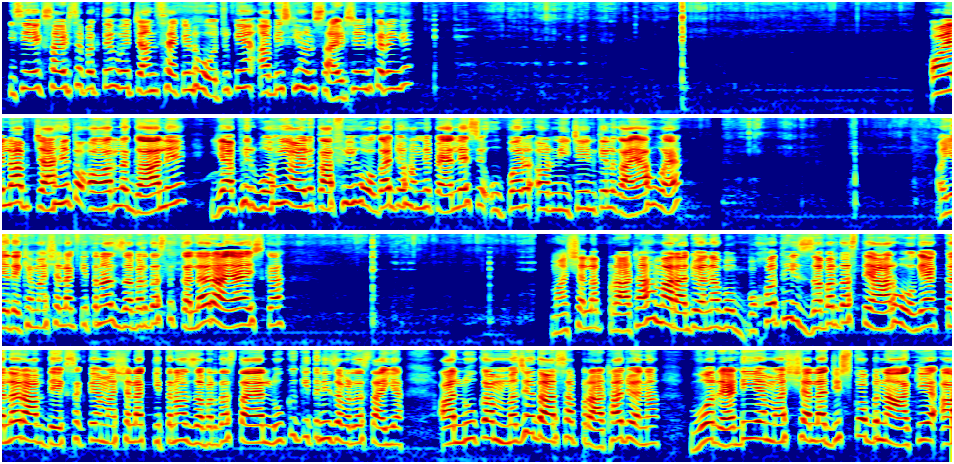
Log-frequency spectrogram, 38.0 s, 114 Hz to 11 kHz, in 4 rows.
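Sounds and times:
faint sizzling: 0.1 - 32.2.

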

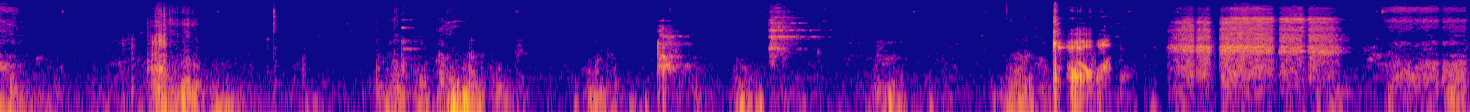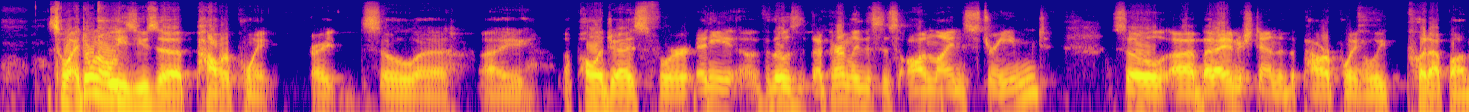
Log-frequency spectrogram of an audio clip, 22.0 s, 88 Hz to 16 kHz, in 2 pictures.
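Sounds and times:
knocks and rustles on microphone: 2.8 - 4.8, 7.5 - 8.0
breaths into microphone: 19.0 - 19.4.

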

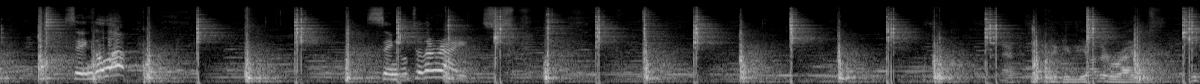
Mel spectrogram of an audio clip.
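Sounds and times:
background music with steady beat: 0.0 - 12.0
drumsticks striking milk crates: 0.4 - 12.0.

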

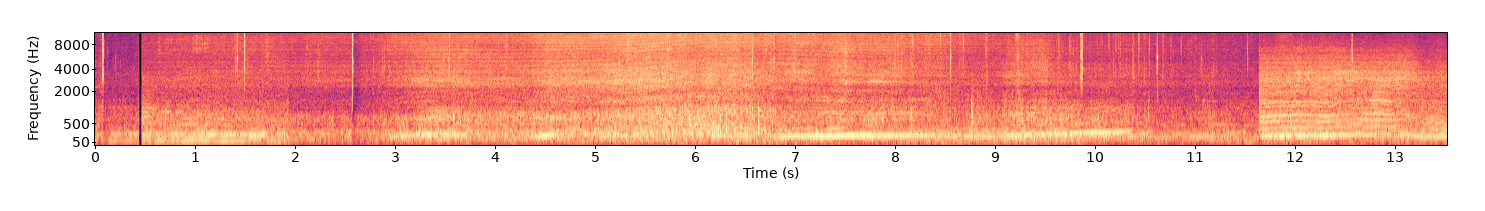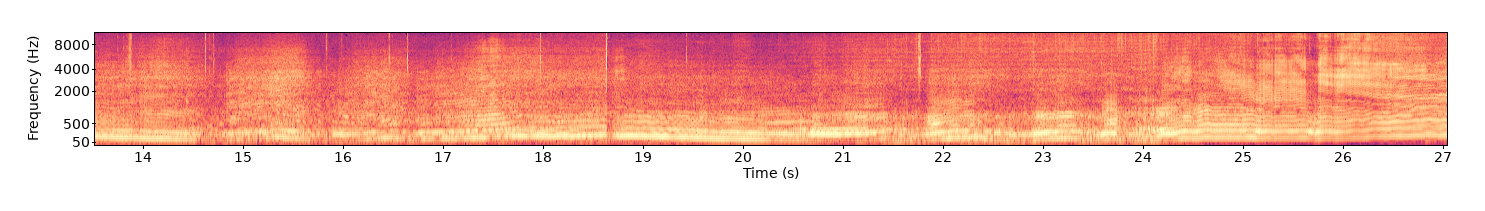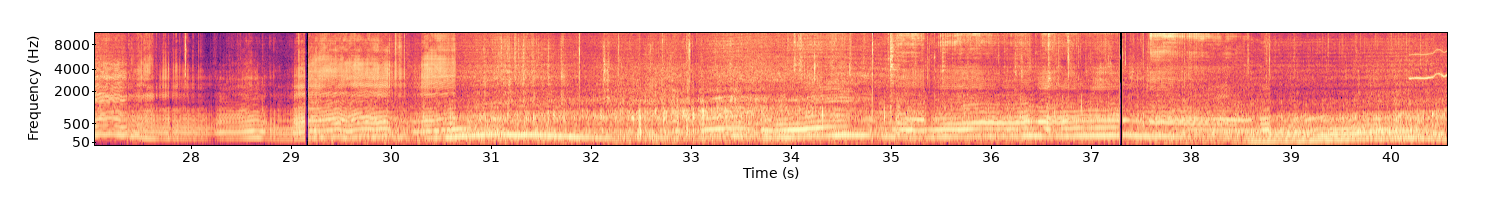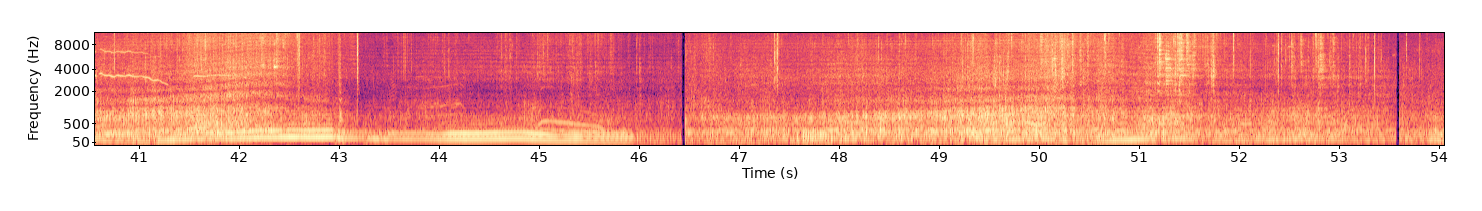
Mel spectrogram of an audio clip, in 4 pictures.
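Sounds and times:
rally car engines revving: 0.0 - 54.0
tyres sliding on gravel: 0.6 - 11.5, 21.3 - 27.9, 29.3 - 54.0.

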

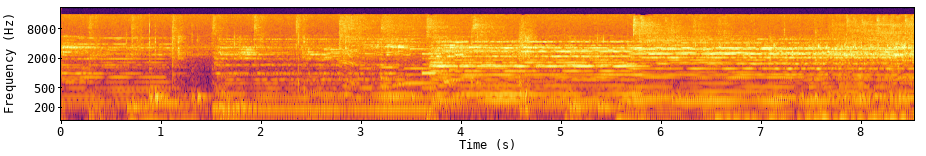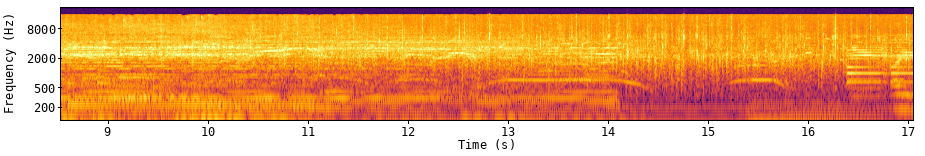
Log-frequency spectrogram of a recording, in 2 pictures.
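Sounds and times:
bass: 0.0 - 17.0
held keyboard chords: 0.0 - 17.0.

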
